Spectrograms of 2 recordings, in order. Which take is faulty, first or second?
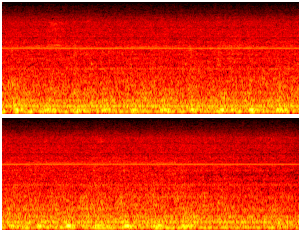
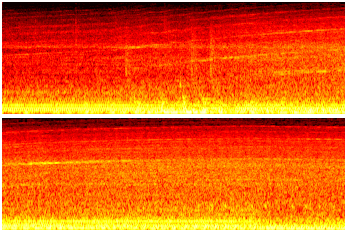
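second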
